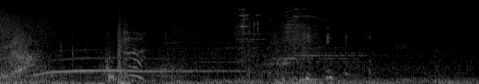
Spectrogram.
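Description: Magical game effects whoosh and chime.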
